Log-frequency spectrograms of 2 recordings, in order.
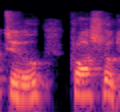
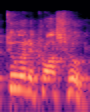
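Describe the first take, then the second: First: "two, cross hook" slowed right down, each beat spaced apart; slow counted punch rhythm. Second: Said in the usual way. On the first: Shown as a demonstration. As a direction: count the combo out beat by beat like a coach. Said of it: "In my mind, as soon as I throw it". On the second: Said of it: "everything is rhythms".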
